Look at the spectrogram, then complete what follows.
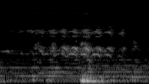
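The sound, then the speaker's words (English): A frightened horse whinnies, a short, shrill neigh with a brief loud burst partway through, heard on its own without any talking. “the horses are getting very scared.”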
